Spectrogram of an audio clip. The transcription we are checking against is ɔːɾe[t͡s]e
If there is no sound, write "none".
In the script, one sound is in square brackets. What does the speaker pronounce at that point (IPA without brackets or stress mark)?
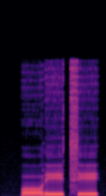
t͡s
